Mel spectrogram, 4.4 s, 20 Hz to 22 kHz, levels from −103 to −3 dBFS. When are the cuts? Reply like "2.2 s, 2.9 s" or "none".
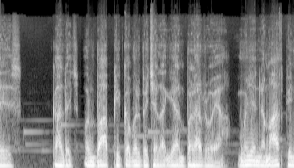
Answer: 1.2 s, 3.4 s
